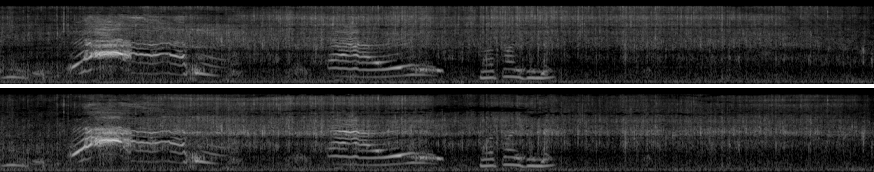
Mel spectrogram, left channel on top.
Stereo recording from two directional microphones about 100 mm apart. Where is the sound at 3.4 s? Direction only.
15° right (ahead or behind).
